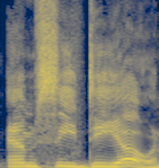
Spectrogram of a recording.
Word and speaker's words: McDo: It is called McDo. In France. It's not called McDonald's. It's okay. – M-C-D-O, pronounced McDo.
